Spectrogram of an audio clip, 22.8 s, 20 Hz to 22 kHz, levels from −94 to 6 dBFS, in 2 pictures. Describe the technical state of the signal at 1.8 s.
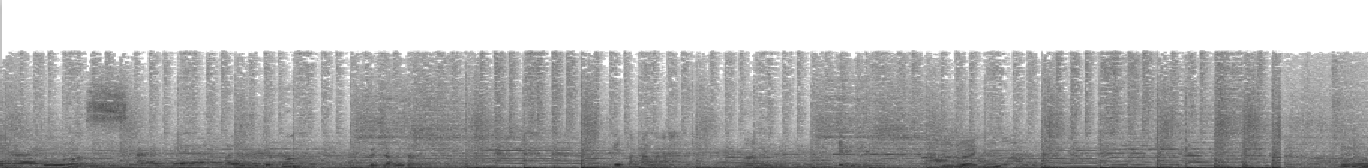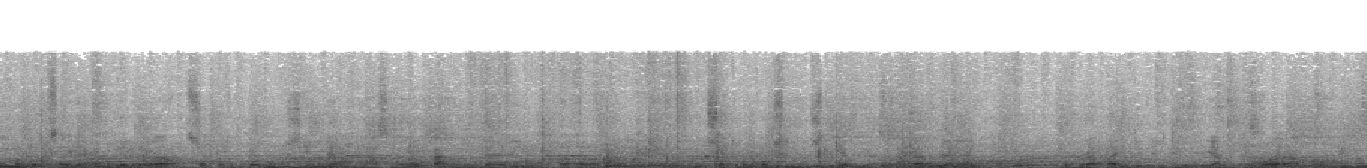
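At 1.8 s the signal is intact, with no dropout, distortion, glitch or other audible fault at that point.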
